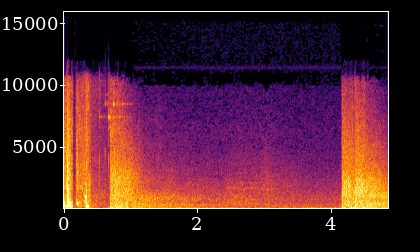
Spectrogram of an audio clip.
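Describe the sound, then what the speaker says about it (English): A rifle fires in short bursts in the Medal of Honor Pacific Assault video game, with sharp rapid volleys at the start, a decaying echo, and another burst near the end. "Fire the weapon in short bursts only."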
